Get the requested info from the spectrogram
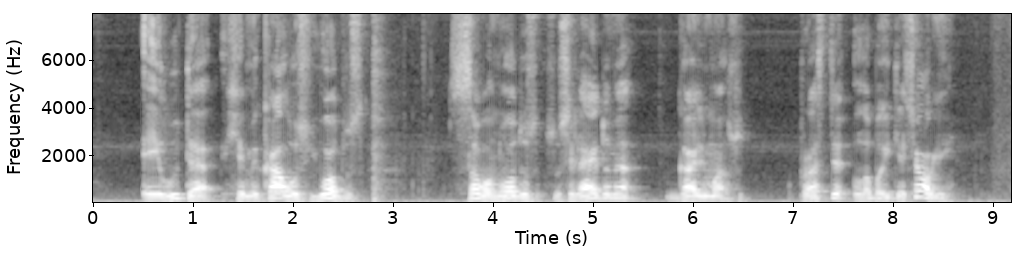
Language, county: Lithuanian, Kaunas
